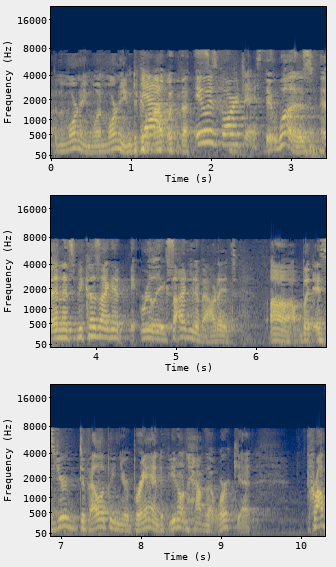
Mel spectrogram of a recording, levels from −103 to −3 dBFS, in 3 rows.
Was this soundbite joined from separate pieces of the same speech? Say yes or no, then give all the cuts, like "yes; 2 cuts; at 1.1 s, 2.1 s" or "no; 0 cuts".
no; 0 cuts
